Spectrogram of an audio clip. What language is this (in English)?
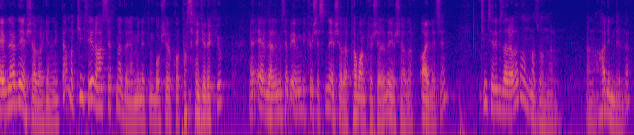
Turkish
